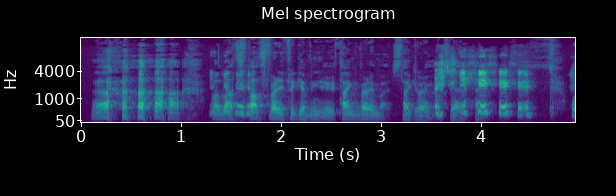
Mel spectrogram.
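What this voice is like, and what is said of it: Speaks with a noticeable accent. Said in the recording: “that's just his accent.”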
